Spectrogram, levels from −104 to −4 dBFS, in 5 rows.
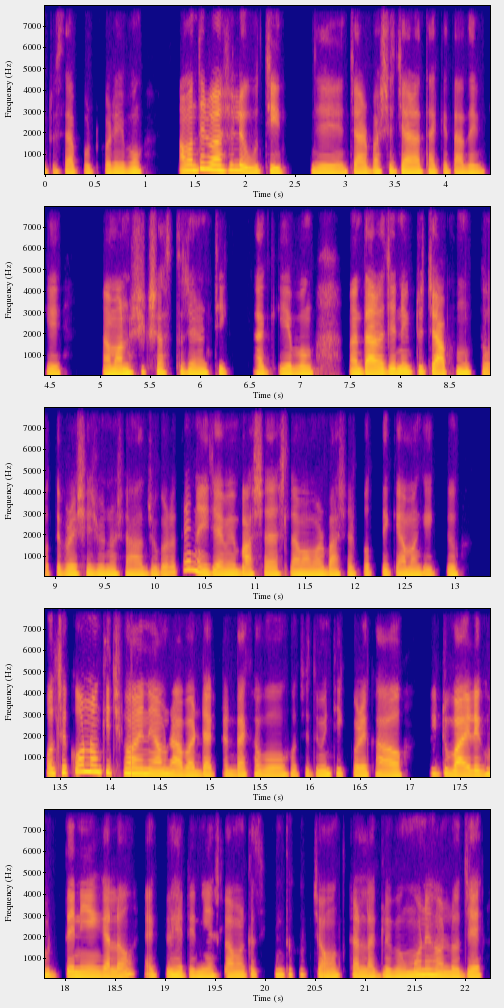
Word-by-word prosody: একটু 170 Hz, +2 st, -8 dB
সাপোর্ট 170 Hz, -2 st, -4 dB
করে। 175 Hz, 0 st, 0 dB
এবং 185 Hz, +1 st, +2 dB, 0.4 s
আমাদেরও 270 Hz, +5 st, +4 dB
আসলে 245 Hz, -1 st, +3 dB
উচিত 190 Hz, -4 st, 0 dB, 0.3 s
যে 165 Hz, -1 st, +2 dB, 0.3 s
চারপাশে 185 Hz, +4 st, 0 dB
যারা 175 Hz, -1 st, +4 dB
থাকে 180 Hz, -1 st, -3 dB
তাদেরকে 160 Hz, +2 st, -1 dB, 0.5 s
আ -, -, +2 dB
মানসিক 185 Hz, +3 st, +2 dB
স্বাস্থ্য 195 Hz, 0 st, -3 dB
যেন 180 Hz, -1 st, +3 dB, 0.2 s
ঠিক 190 Hz, -3 st, -2 dB, 0.3 s
থাকে 175 Hz, +1 st, -3 dB
এবং 165 Hz, +1 st, +2 dB, 0.4 s
আ -, -, +1 dB
তারা 185 Hz, +1 st, +6 dB
যেন 195 Hz, 0 st, +4 dB
একটু 200 Hz, +1 st, -4 dB
চাপ 175 Hz, -1 st, +3 dB
মুক্ত 190 Hz, 0 st, 0 dB
হতে 180 Hz, -1 st, -10 dB
পারে 180 Hz, 0 st, +2 dB
সেজন্য 175 Hz, -2 st, +1 dB
সাহায্য 165 Hz, +1 st, 0 dB
করে, 175 Hz, -, -2 dB
তাই 380 Hz, -, -2 dB
না? 300 Hz, -, +3 dB
এই 185 Hz, -, +1 dB
যে 190 Hz, -, +2 dB
আমি 185 Hz, -, +3 dB
বাসায় 175 Hz, +1 st, -1 dB
আসলাম। 175 Hz, 0 st, -2 dB
আমার 170 Hz, 0 st, +2 dB
বাসার 170 Hz, 0 st, -2 dB
প্রত্যেকে 185 Hz, 0 st, -6 dB
আমাকে 170 Hz, +1 st, +1 dB
একটু 170 Hz, +1 st, -5 dB, 0.4 s
বলছে, 235 Hz, +5 st, +1 dB
"কোন 325 Hz, +1 st, +5 dB, 0.2 s
কিছু 275 Hz, -2 st, -2 dB
হয়নি। 225 Hz, -2 st, +5 dB
আমরা 200 Hz, -2 st, +3 dB
আবার 180 Hz, 0 st, +2 dB
ডাক্তার 190 Hz, +2 st, -3 dB
দেখাবো। 190 Hz, -1 st, -1 dB, 0.2 s
হচ্ছে 195 Hz, -1 st, -7 dB
তুমি 185 Hz, +1 st, +2 dB
ঠিক 215 Hz, -, -4 dB
করে 185 Hz, 0 st, +2 dB
খাও।" 175 Hz, -3 st, +2 dB, 0.4 s
একটু 220 Hz, +1 st, -4 dB
বাইরে 185 Hz, 0 st, +4 dB
ঘুরতে 190 Hz, -2 st, -2 dB
নিয়ে 180 Hz, 0 st, +2 dB
গেলো। 175 Hz, +2 st, 0 dB, 0.3 s
একটু 190 Hz, +1 st, -8 dB
হেঁটে 175 Hz, -3 st, 0 dB
নিয়ে 165 Hz, 0 st, +1 dB
আসলো। 175 Hz, -, -10 dB
আমার 190 Hz, 0 st, 0 dB
কাছে 205 Hz, -1 st, -8 dB
কিন্তু 220 Hz, 0 st, -4 dB
খুব 230 Hz, -1 st, -11 dB
চমৎকার 185 Hz, +2 st, -2 dB
লাগলো 160 Hz, +2 st, -3 dB
এবং 170 Hz, +1 st, +1 dB
মনে 220 Hz, +2 st, +4 dB
হলো 185 Hz, -3 st, +1 dB
যে 180 Hz, -, +2 dB
180 Hz, 200 wpm, -18 LUFS, 175-195 Hz, 0.5 s, তারা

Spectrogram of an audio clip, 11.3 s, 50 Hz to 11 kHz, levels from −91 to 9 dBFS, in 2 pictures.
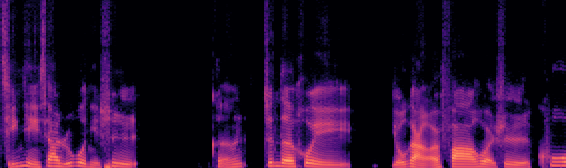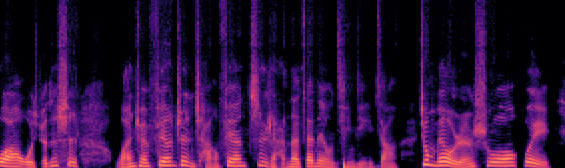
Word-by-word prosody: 情 175 Hz, +5 st, -6 dB
景 195 Hz, -9 st, -2 dB
下， 200 Hz, +6 st, +2 dB
如 195 Hz, +2 st, -2 dB
果 220 Hz, -2 st, +1 dB
你 145 Hz, -6 st, -9 dB
是 175 Hz, +2 st, -3 dB, 0.7 s
可 -, -, -6 dB
能 170 Hz, +4 st, -5 dB, 0.2 s
真 225 Hz, -1 st, -2 dB
的 190 Hz, -3 st, +6 dB
会 160 Hz, -8 st, -1 dB, 0.4 s
有 150 Hz, +1 st, -2 dB
感 -, -, +5 dB
而 140 Hz, -, +1 dB
发 170 Hz, -1 st, +5 dB
或 180 Hz, -, +2 dB
者 140 Hz, -, -5 dB
是 145 Hz, -1 st, -4 dB
哭 245 Hz, 0 st, -2 dB
啊， 200 Hz, -4 st, +6 dB
我 155 Hz, -3 st, 0 dB
觉 185 Hz, +7 st, -5 dB
得 235 Hz, -, -3 dB
是 235 Hz, -1 st, -2 dB, 0.4 s
完 175 Hz, +1 st, -1 dB
全 215 Hz, -2 st, +1 dB
非 255 Hz, +5 st, -1 dB
常 245 Hz, -, +4 dB
正 250 Hz, -5 st, -1 dB
常、 160 Hz, -2 st, -7 dB
非 230 Hz, +7 st, +1 dB
常 225 Hz, 0 st, +1 dB
自 245 Hz, +2 st, -5 dB
然 170 Hz, -4 st, -7 dB
的， 170 Hz, -1 st, +2 dB
在 195 Hz, +3 st, +2 dB
那 190 Hz, -, -2 dB
种 155 Hz, -5 st, -6 dB
情 155 Hz, +5 st, -6 dB
景 160 Hz, -3 st, -13 dB
下。 140 Hz, -, -9 dB, 0.2 s
就 305 Hz, -, +4 dB
没 250 Hz, -3 st, +2 dB
有 235 Hz, -7 st, +6 dB
人 160 Hz, +4 st, 0 dB
说 230 Hz, +2 st, +1 dB
会， 180 Hz, -10 st, -1 dB
185 Hz, 255 characters per minute, -22 LUFS, 160-225 Hz, 0.7 s, 的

